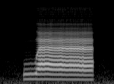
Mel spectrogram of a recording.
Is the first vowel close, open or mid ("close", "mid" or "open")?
open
